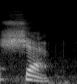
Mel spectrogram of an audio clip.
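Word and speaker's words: chef: सी एच की sound श आती है।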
